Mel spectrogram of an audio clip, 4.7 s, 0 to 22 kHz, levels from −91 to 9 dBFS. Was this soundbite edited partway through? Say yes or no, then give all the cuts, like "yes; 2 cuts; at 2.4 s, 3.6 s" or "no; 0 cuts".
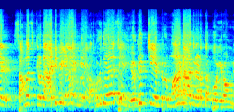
yes; 1 cut; at 1.7 s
